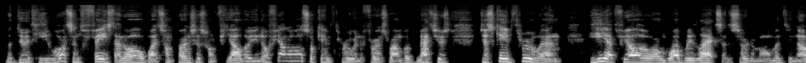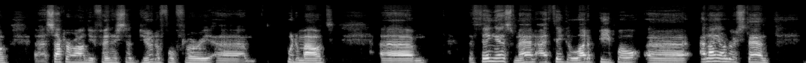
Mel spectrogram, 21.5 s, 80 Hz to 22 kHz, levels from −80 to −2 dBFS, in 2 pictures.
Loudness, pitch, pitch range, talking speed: -20 LUFS, 130 Hz, 120-165 Hz, 185 wpm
